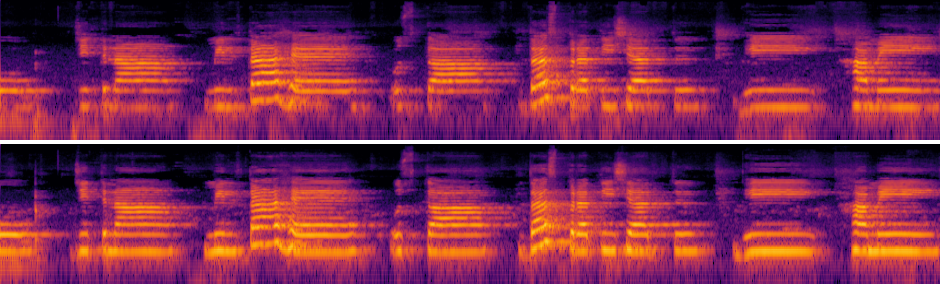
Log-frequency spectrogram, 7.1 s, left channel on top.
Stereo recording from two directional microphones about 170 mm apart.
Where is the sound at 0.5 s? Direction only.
40° right (ahead or behind).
